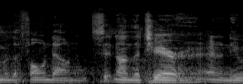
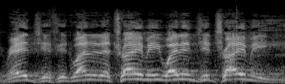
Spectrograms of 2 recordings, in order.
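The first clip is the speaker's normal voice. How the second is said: loud, high, furious yell down the phone; heated shout; 11 semitones higher, 11 dB louder than usual. Retold or imitated. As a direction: shout it like a man who's been provoked. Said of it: "my dad's starting to get heated on the phone".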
